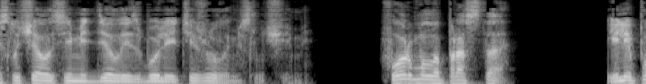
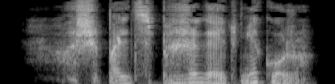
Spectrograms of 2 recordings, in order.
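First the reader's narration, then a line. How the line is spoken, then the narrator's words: Whisper. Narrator (Russian): прошептал Клочков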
